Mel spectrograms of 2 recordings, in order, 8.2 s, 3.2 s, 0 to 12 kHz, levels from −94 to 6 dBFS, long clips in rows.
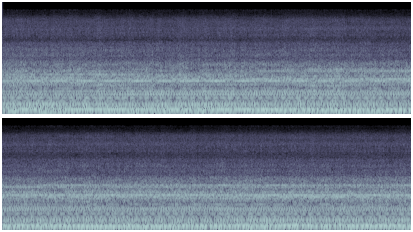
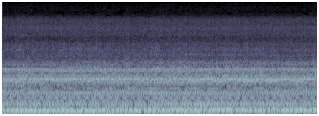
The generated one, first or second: first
